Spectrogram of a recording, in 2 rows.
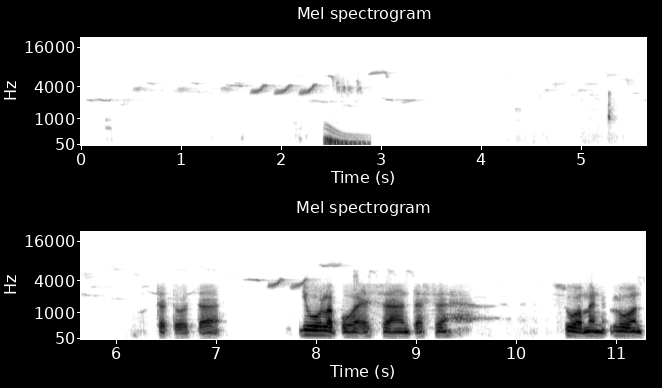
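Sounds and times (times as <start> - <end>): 
birdsong twittering in high chirping phrases: 0.0 - 11.2
low thump: 2.4 - 3.0
speech: 6.4 - 7.2, 7.8 - 9.6, 10.5 - 11.2.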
